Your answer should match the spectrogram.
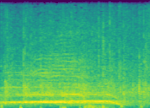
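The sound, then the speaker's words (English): A crowd claps and cheers steadily for the worship team for about two seconds, a dense wash of applause with scattered whoops and a thin sustained tone running through it before easing slightly at the end. “Can we give it up for the worship team?”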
